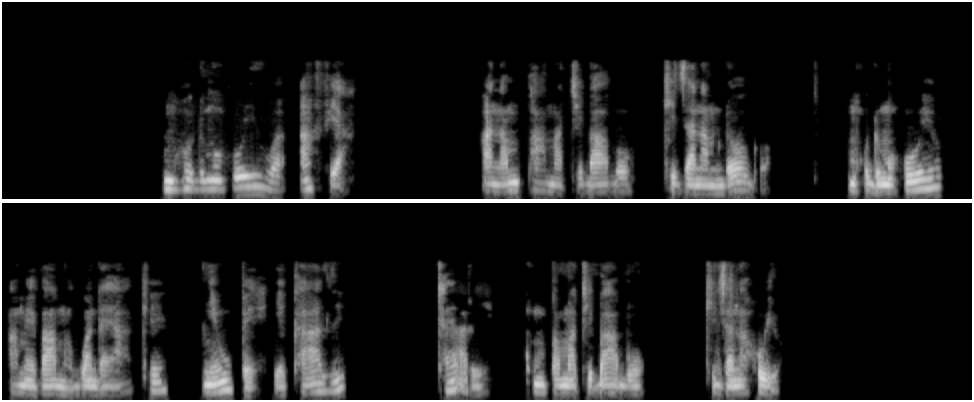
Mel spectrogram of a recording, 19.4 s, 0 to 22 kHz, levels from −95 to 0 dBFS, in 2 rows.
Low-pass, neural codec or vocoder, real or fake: 7.2 kHz; none; real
